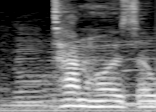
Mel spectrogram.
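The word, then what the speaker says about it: Tannhäuser: why what's your name tanhauser we'd pronounce it tan hoiser with an umlaut german roots yes my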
